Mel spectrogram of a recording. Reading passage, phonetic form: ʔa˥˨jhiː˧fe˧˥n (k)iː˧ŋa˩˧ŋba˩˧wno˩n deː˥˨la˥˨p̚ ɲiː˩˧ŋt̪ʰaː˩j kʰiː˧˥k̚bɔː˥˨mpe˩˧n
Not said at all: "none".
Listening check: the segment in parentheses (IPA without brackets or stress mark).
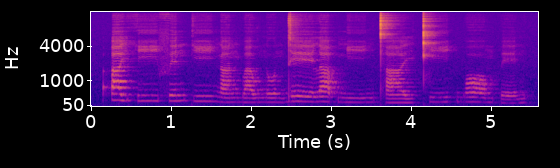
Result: k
